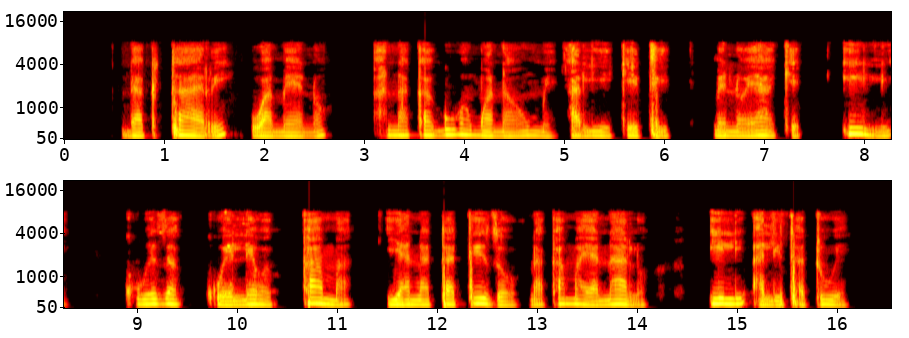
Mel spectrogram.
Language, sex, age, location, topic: Swahili, male, 18-24, Nairobi, health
